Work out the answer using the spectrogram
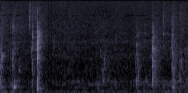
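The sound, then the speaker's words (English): Someone takes a sip of water, with a few soft, wet clicks and a gulp over quiet background. “I'll take a sip of water on that note.”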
